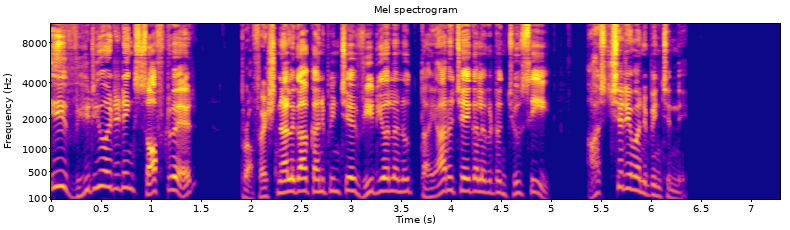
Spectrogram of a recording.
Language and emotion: Telugu, surprised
